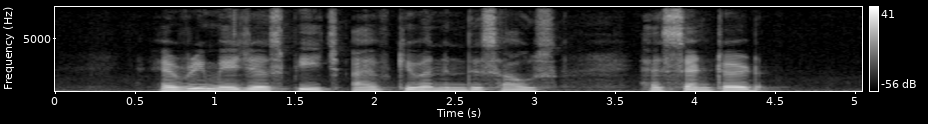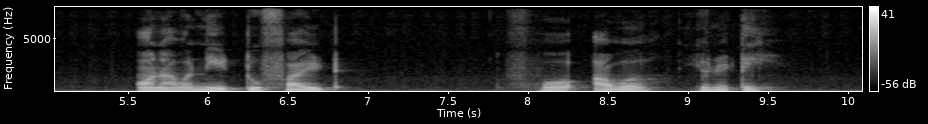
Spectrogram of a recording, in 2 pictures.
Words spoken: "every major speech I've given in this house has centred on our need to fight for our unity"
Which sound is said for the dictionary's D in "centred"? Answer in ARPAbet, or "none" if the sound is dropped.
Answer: D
